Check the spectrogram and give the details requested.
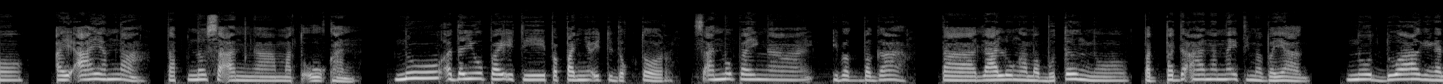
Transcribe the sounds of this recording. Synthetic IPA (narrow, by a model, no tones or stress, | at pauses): ʔajʔaːjamnat̪ap̚nosa̰ʔanŋamat̪ʊʔuːkan | nʊʔad̪ajupajɪt̪ipapaɲjoʔɪt̪id̪ok̚t̪oɾ | saʔanmopajŋa | ɪbaɡ̚baɡa | t̪alaːlʊŋamabut̪ɨŋnopaɡ̚pad̪aʔaːnanːait̪imabajaɡ̚ | nod̪ʊaɡiŋa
